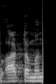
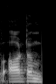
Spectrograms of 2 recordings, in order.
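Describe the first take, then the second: First: ऑटमन with the final n sounded; mock mistake ऑटमन, n pronounced; ऑटमन, three syllables ending in n; wrong reading. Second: ऑटम with a silent n; ऑटम, two syllables, no n; right reading. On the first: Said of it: "अब ऑटमन नहीं पढ़ेंगे". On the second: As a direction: correct ऑटम, ends on m. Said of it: "इसको सिर्फ ऑटम पढ़ेंगे।". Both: Shown as a demonstration.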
